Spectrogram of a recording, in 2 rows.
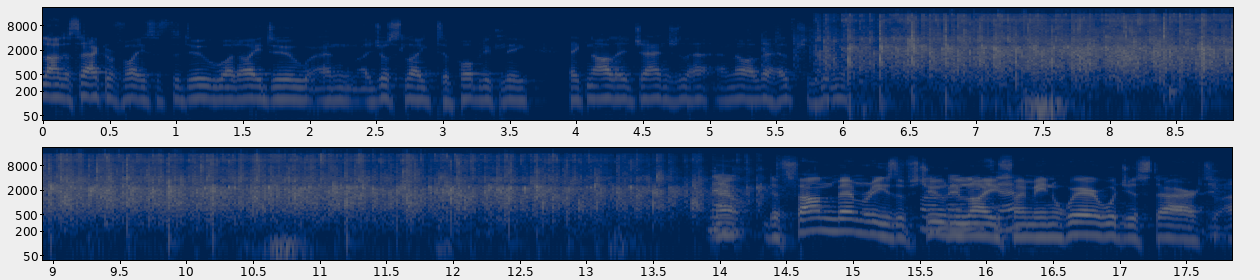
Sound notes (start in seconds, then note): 7.5 applause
